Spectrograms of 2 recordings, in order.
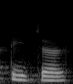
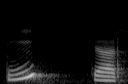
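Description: First: Said in the usual way. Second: teacher slowly split in two, टी stretched and rising, then चर; syllable by syllable. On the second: Shown as a demonstration. Teacher counts syllables for students, teacher split slowly in two. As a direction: break teacher into टी, pause, चर. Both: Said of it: "टू sounds create हुई हैं".

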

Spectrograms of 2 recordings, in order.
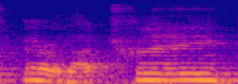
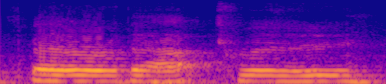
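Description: First: Said in the usual way. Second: Spare that tree, very slow, each word stressed evenly like a machine; dictionary stress reading. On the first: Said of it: "If you say it naturally". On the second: Shown as a demonstration. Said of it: "With the C M U dictons, we get".

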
